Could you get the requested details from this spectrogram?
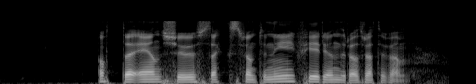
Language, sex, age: Norwegian, male, 24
